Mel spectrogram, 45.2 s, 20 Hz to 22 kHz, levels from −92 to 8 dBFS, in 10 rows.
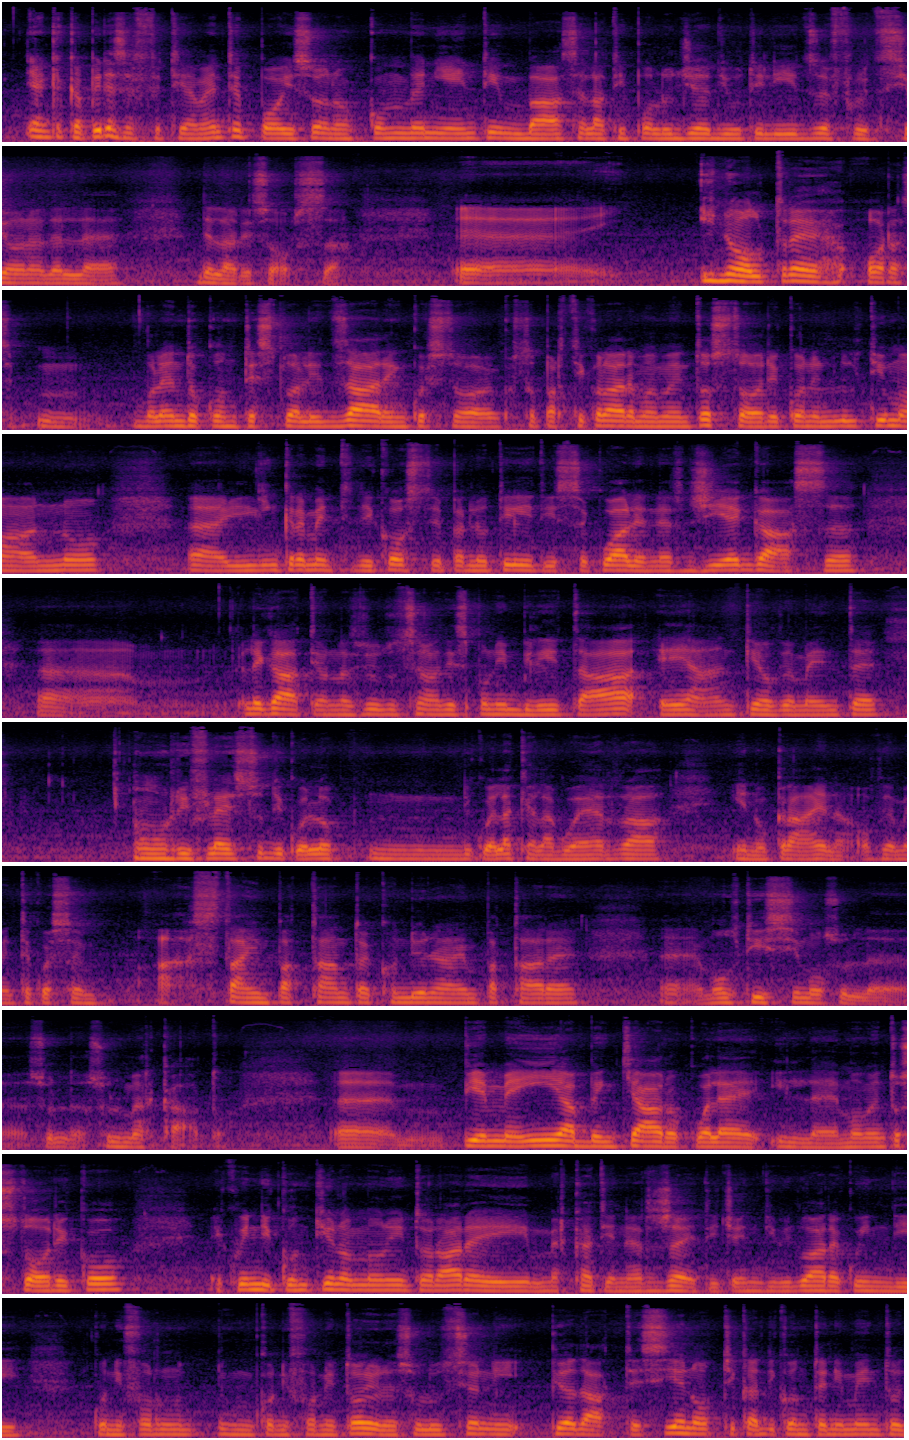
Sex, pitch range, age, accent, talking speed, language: male, 130-145 Hz, 30-49, native, 155 wpm, Italian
